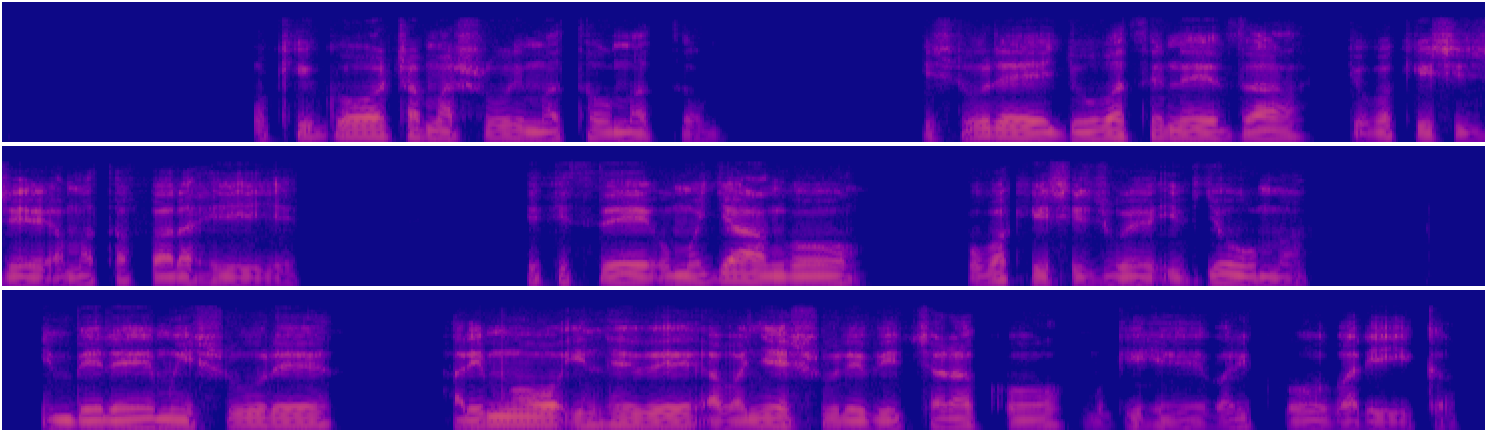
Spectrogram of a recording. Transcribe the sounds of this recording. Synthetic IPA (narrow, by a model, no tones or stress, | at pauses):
ukʰiɡo̞t͡ʃamaʃuɾimatʰo̞matʰo̞ | iʃṵːɾe̞ɾɟuːβat͡se̞ne̞ːzaɾ̥ɟuːβakʰiʃid͡ʒe̞amatafaɾaɦiːje̞ | ifise̞umuɾɟaːŋɡo̞ | wuβakʰiʃid͡ʒɡwe̞ivjuːma | imbe̞ɾe̞mŋiːʃuːɾe̞ | haɾimŋo̞in̥e̞βe̞aβaɲe̞ʃuːɾe̞βiːt͡ʃaɾakʰo̞muɡiɦe̞βaɾikʰo̞βaɾiːɡ̥a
